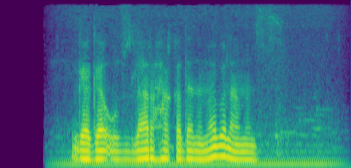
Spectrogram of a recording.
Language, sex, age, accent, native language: Uzbek, male, 18-24, Farg'ona, Uzbek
